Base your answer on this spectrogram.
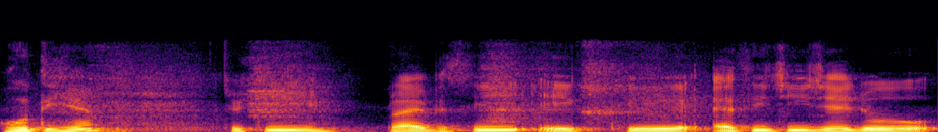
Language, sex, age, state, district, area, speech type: Hindi, male, 45-60, Uttar Pradesh, Lucknow, rural, spontaneous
